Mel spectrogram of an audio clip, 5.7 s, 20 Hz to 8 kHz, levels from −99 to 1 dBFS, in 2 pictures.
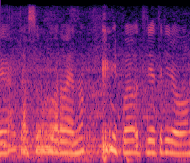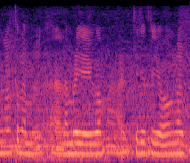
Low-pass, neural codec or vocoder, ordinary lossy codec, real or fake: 7.2 kHz; none; MP3, 64 kbps; real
